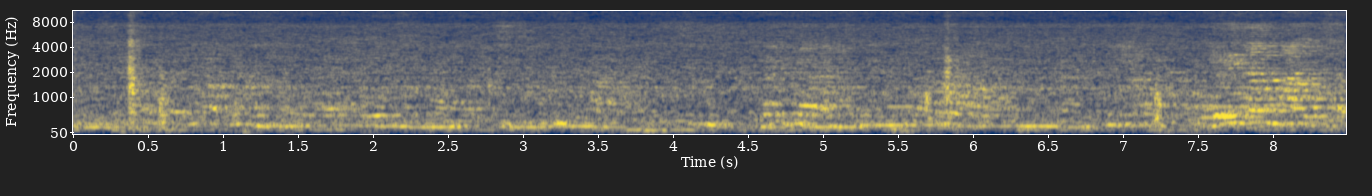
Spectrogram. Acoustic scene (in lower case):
crowded indoor space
